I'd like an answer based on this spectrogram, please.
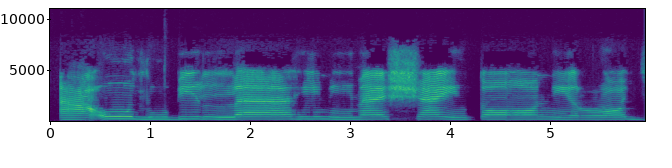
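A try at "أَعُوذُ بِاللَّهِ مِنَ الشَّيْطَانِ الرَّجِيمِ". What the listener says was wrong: Linnya jangan masuk hidung. A'udzu billahi minasyaitonir rajim.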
